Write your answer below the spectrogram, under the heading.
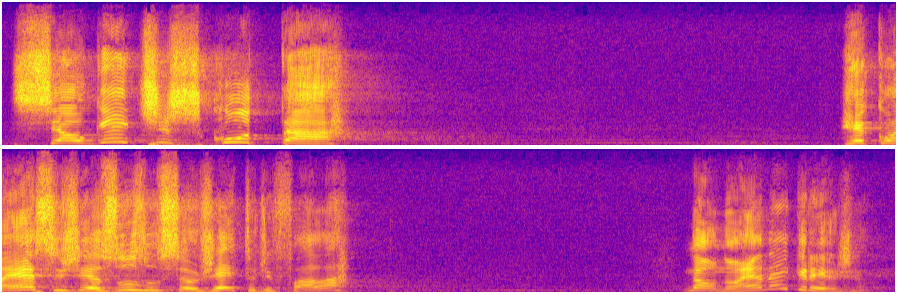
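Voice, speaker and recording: A man preaching a sermon as a bishop, impassioned and often shouting in a church hall. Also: extremely high pitch, lively intonation, a little slow, vocal fry, long pauses. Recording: long hall reverb.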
